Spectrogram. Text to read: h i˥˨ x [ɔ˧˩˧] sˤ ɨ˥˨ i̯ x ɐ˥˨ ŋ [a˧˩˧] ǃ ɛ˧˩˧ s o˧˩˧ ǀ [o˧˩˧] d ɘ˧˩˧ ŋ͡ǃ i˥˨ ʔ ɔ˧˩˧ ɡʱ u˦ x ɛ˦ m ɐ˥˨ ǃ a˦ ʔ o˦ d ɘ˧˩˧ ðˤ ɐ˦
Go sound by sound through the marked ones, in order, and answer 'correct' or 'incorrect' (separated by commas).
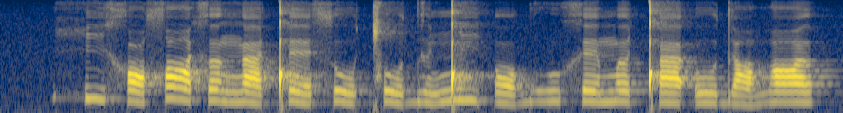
correct, correct, correct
